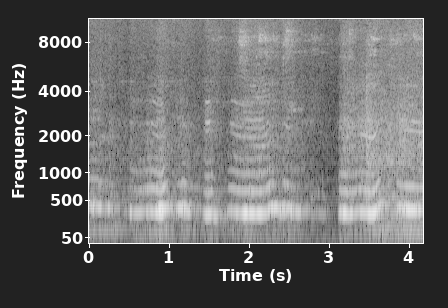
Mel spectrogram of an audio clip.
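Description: A high voice humming a tune in long held notes that slide from one pitch to the next, breaking off briefly about three seconds in.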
